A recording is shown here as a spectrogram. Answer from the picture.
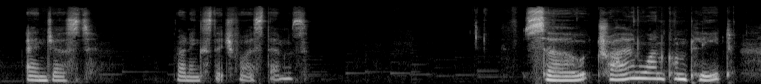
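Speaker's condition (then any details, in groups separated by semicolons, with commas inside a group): No condition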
